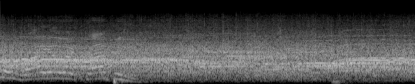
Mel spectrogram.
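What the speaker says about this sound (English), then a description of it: "I don't know why y'all are clapping." An audience at a political debate applauds steadily throughout, a dense wash of clapping from the crowd that keeps going while someone speaks over it.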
